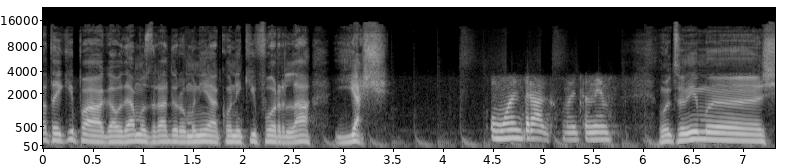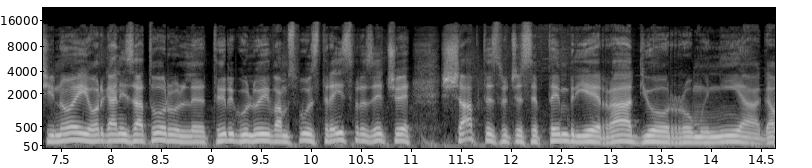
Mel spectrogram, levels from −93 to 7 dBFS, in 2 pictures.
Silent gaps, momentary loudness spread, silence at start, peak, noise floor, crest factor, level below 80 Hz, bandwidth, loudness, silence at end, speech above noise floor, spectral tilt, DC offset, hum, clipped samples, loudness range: none; 6 LU; 0 s; -8 dBFS; -48 dBFS; 14 dB; -50 dBFS; 15.5 kHz; -22 LUFS; 0 s; 27 dB; -5.5 dB/octave; under 0.1%; none; under 0.1%; 3 LU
